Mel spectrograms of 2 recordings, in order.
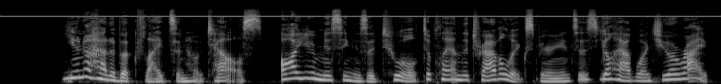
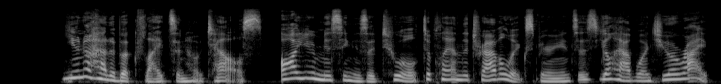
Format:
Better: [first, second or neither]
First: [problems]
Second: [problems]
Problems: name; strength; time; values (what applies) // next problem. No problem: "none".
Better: second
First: high-pitched whine; loud; throughout; 10 kHz, 6 dB below the speech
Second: none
